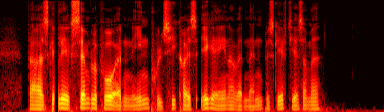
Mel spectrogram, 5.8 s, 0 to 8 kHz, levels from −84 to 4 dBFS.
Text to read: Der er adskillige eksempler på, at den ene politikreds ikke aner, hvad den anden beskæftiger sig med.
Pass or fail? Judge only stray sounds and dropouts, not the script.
fail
